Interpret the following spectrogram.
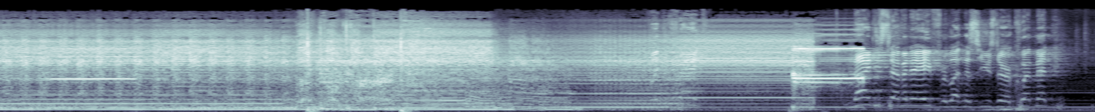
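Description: Grindcore band playing live with distorted electric guitars. About five seconds in, the full playing gives way to held, ringing guitar notes, then a last hit about eight seconds in, and the sound dies away as the song ends.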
